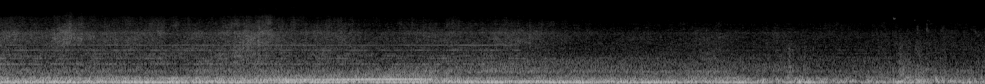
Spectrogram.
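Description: Distant Union Pacific diesel freight locomotives running with a low, steady drone that slowly fades as the train moves away. A short rising hum comes in about three seconds in.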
